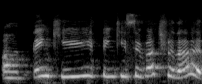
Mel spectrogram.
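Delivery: very high-pitched, put-on customer-service voice. Showing her definite customer service voice: very high customer service voice. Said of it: "I have a definite customer service voice. It's just really high".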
